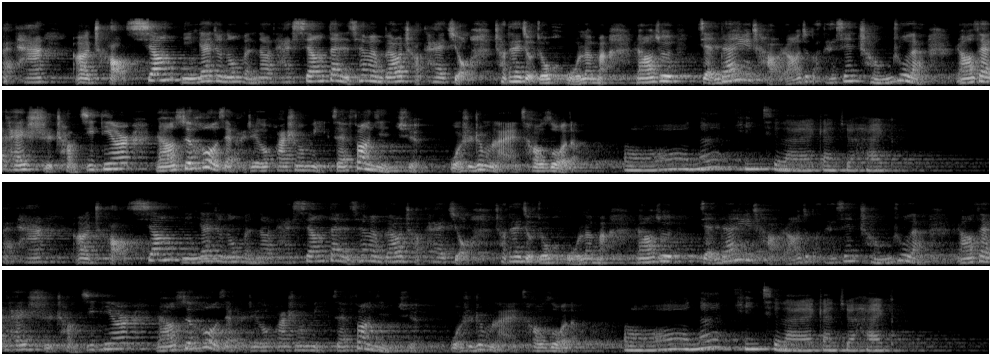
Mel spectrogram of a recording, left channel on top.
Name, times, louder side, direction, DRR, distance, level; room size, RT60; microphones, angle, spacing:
voice 1, 0.0-15.7, left 6 dB, 85° left, 0.4 m, -27 dB
voice 2, 16.1-18.8, right 1 dB, 15° right, 0.6 m, -31 dB
15.0 x 5.8 x 7.3 m
head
